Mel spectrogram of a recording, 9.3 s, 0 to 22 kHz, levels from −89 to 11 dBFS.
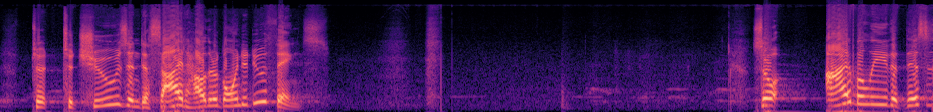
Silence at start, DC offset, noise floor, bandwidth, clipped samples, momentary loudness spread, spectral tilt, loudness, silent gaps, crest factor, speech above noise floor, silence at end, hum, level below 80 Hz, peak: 0.35 s; under 0.1%; -56 dBFS; 19.5 kHz; 1%; 11 LU; -3 dB/octave; -9 LUFS; none; 12 dB; 47 dB; 0 s; none; -46 dBFS; 0 dBFS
